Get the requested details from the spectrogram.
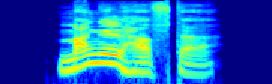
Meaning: inflection of mangelhaft: 1. strong/mixed nominative masculine singular 2. strong genitive/dative feminine singular 3. strong genitive plural
- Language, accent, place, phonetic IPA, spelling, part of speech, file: German, Germany, Berlin, [ˈmaŋl̩haftɐ], mangelhafter, adjective, De-mangelhafter.ogg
